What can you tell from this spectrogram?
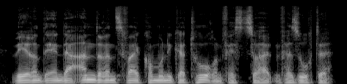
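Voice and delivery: usual speaking voice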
